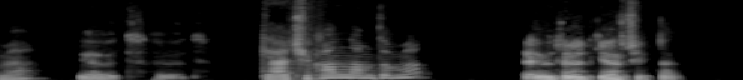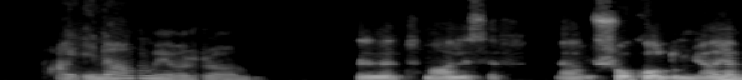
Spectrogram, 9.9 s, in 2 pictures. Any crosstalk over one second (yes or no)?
no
